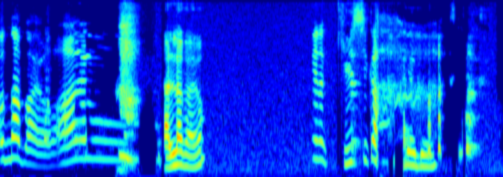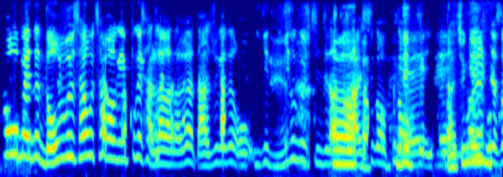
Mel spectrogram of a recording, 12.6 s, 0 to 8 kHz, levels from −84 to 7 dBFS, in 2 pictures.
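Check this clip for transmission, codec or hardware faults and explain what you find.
There are a few echo-canceller problems here, all from the call's speaker-and-mic path rather than the codec.

Background gated by the echo canceller: from 0.00 to 1.14 s and again from 6.23 to 7.19 s, the room tone drops sharply, about 40 dB and about 39 dB at the deepest. The canceller clamped the mic hard while the far end played, so the ambience vanishes and then comes back.

Echo leak: a delayed copy of the speech comes back, from 0.54 to 1.99 s at 293 ms and faint, about 15 dB down, then from 4.37 to 12.45 s at 268 ms and much louder, close to the main level. It's likely loudspeaker pickup the far end's canceller didn't fully remove.

Speech suppressed in double talk: the talker dips or chops out at 1.42 to 2.08 s, 4.98 to 5.46 s, and from 7.47 s to the end, with the drops reaching roughly 25 to 40 dB. 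This likely comes from the canceller confusing overlapping talk with echo and ducking both.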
